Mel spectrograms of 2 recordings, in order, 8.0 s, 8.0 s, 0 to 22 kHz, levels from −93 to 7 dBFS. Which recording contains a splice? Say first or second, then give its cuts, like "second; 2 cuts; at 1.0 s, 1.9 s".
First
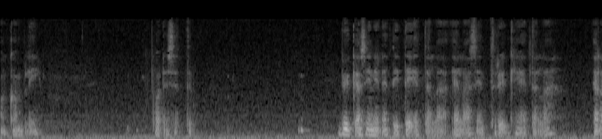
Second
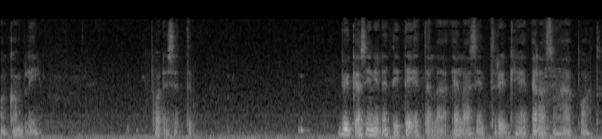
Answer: second; 1 cut; at 7.0 s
